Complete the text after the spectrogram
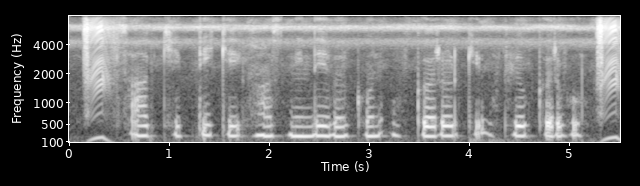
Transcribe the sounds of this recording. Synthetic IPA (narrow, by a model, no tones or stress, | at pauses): saːt̪̚kʰeːt̪ikeɡʱaːsnɪ̃nd̪eʋəɾkoːnʊpkəɾəɽkḛʊpjoːɡkəɾboː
